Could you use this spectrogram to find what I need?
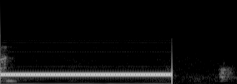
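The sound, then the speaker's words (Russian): A telephone line tone plays on a call to a utility billing center, a steady single-pitched tone lasting under two seconds before a sharp click cuts it off, followed by a faint brief noise. “Звоню в это расчетный центр СПБ.”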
